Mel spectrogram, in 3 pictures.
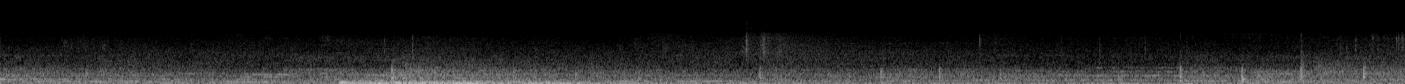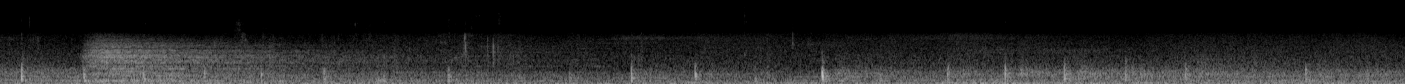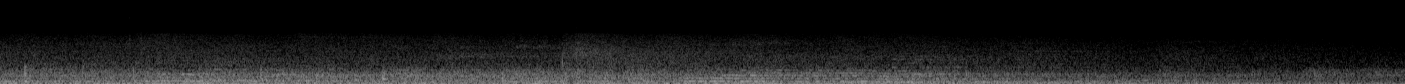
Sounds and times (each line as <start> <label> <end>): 13.6 steps 22.4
